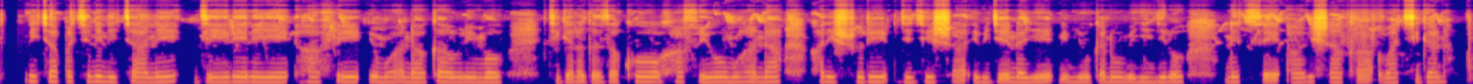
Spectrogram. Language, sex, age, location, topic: Kinyarwanda, female, 18-24, Kigali, education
